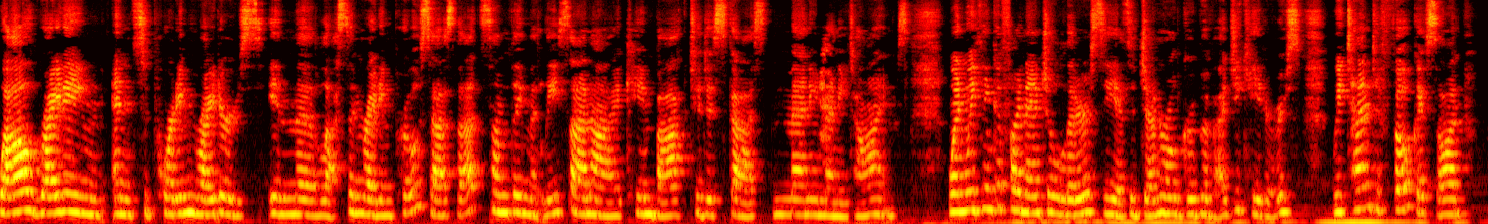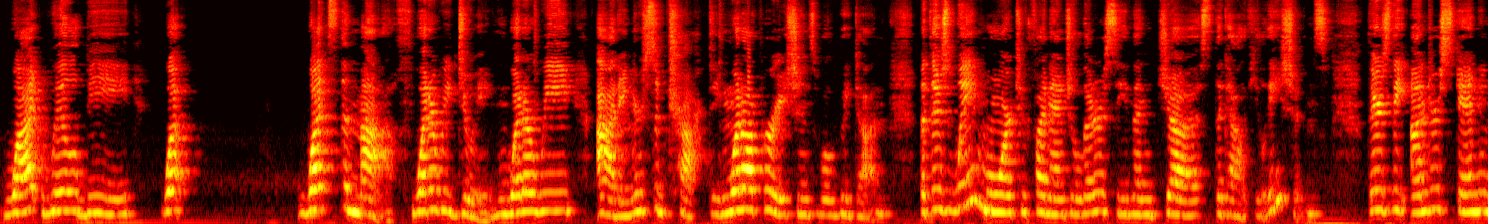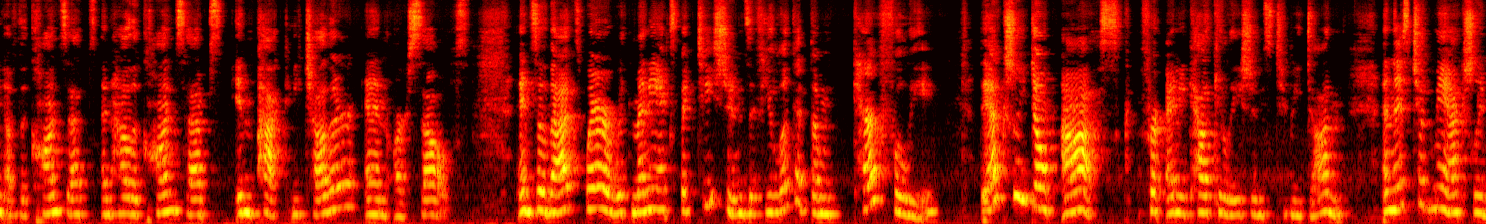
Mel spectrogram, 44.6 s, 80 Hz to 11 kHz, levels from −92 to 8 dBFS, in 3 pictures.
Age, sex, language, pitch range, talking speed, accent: 20-39, female, English, 220-265 Hz, 155 wpm, American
